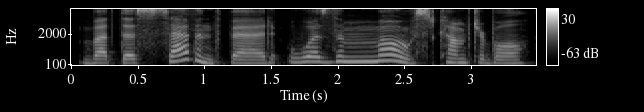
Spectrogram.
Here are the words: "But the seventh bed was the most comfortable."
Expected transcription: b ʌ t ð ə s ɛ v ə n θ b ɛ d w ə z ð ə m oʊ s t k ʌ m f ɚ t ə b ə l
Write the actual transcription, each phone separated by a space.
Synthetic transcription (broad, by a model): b ʌ t ð ə s ɛ v ə n θ b ɛ d w ə z ð ə m oʊ s t k ʌ m f t ə b l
